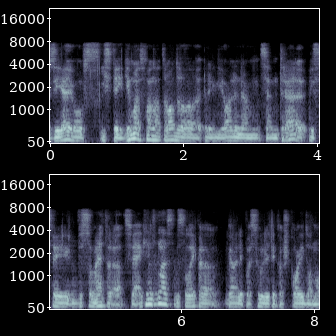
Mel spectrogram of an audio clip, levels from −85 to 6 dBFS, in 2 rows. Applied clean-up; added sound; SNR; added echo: neural mask model DeepFilterNet 3.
